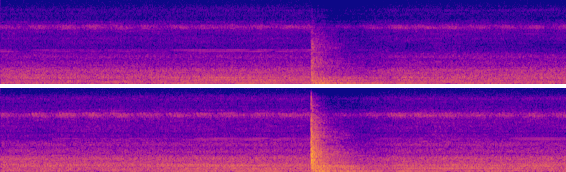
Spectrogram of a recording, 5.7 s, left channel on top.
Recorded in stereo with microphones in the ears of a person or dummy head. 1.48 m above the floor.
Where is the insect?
15° right (ahead or behind), 3 m.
